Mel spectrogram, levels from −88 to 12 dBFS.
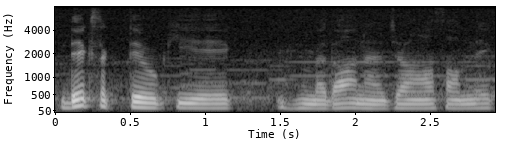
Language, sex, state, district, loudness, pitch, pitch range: Hindi, female, Madhya Pradesh, Katni, -19 LUFS, 125 Hz, 120-140 Hz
